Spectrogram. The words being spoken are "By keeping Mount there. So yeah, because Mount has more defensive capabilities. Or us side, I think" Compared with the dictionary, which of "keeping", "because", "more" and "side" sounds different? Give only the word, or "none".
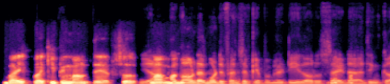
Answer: because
